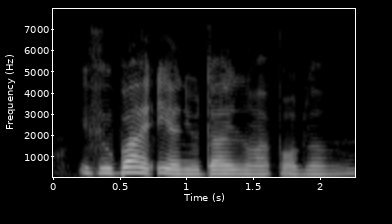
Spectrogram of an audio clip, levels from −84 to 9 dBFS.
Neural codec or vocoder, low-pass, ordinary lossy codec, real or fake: codec, 16 kHz, 8 kbps, FreqCodec, larger model; 7.2 kHz; MP3, 64 kbps; fake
